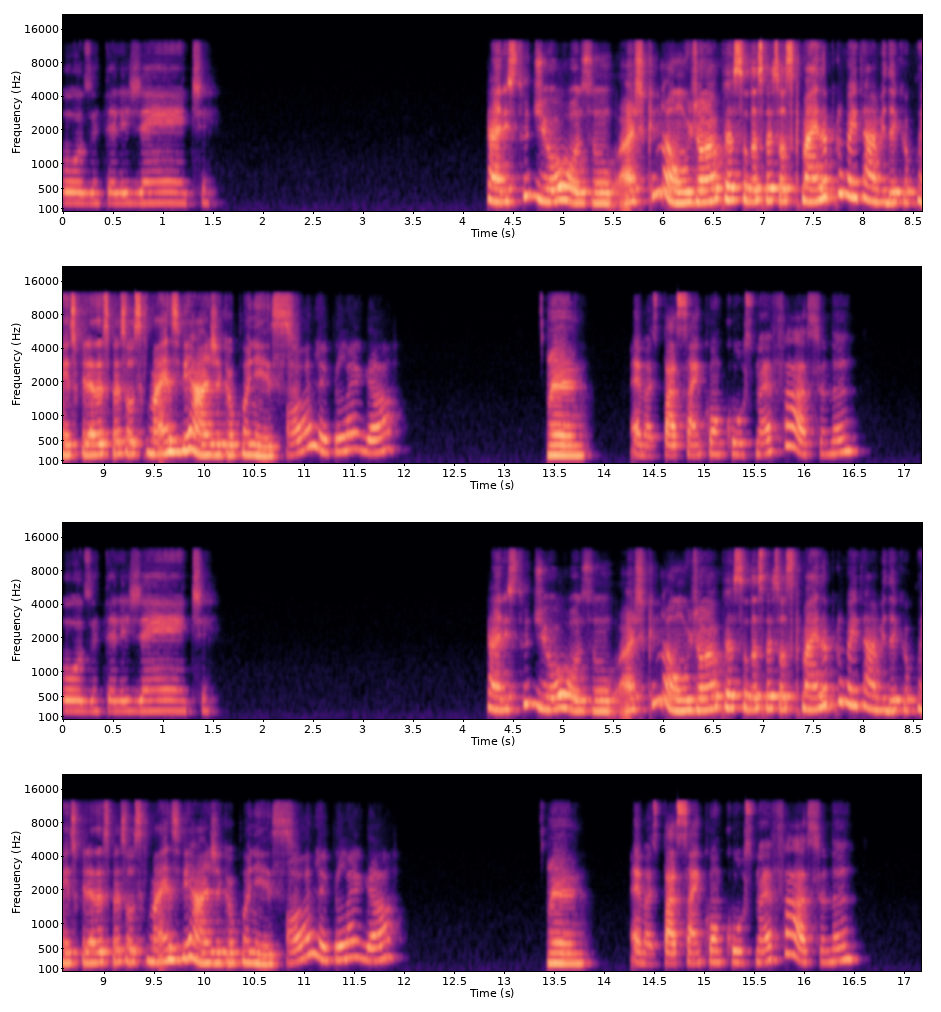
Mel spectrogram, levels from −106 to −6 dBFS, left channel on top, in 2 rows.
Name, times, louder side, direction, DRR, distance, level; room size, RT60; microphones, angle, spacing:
voice 1, 0.0-1.5 10.8-11.9 14.3-16.5, equal, 5° right, 0.7 m, -30 dB
voice 2, 4.2-10.9 13.4-13.8, left 4 dB, 30° left, 0.4 m, -24 dB
9.0 x 3.4 x 3.9 m
head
